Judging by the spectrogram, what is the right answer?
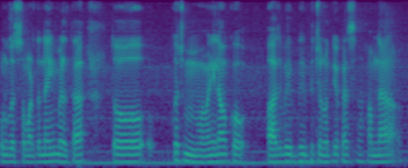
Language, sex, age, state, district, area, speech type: Hindi, male, 45-60, Rajasthan, Jaipur, urban, spontaneous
